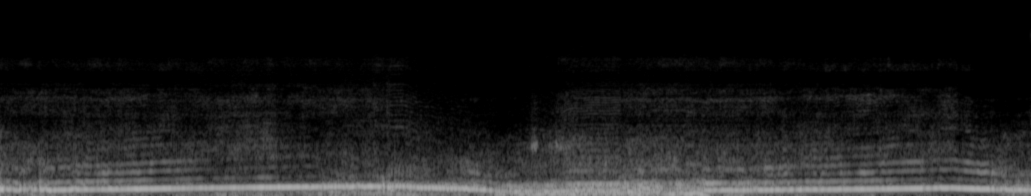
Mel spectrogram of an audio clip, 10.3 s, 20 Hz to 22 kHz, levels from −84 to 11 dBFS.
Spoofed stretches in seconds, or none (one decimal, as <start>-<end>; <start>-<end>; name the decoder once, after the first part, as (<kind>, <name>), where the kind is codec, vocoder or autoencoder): 0.0-3.9 (codec, SNAC); 4.7-5.2; 6.2-10.3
